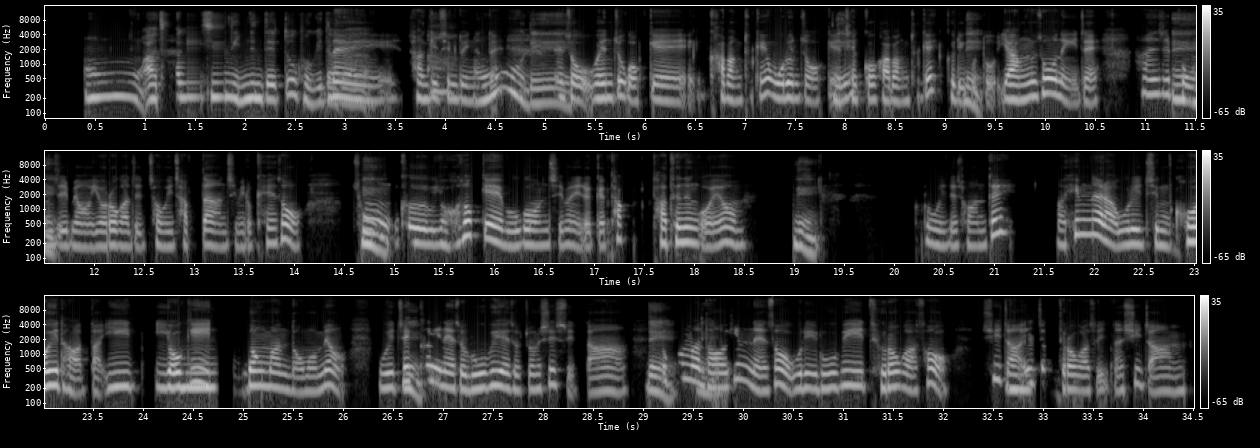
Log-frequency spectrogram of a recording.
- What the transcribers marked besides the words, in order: other background noise; gasp; tapping
- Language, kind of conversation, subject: Korean, podcast, 함께 고생하면서 더 가까워졌던 기억이 있나요?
